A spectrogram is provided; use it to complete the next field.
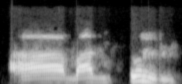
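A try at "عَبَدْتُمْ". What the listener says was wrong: টান দিচ্ছেন কেন, আবাদ তুম।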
